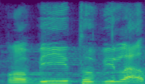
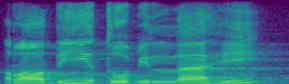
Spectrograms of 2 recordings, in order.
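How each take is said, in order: First: The first word begins with a 'robi' sound. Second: The first word begins with a 'radi' sound. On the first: The speaker calls it wrong. "apa Robi tu billah" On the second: The speaker calls it right. "Padahal raditu billahi rabba"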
